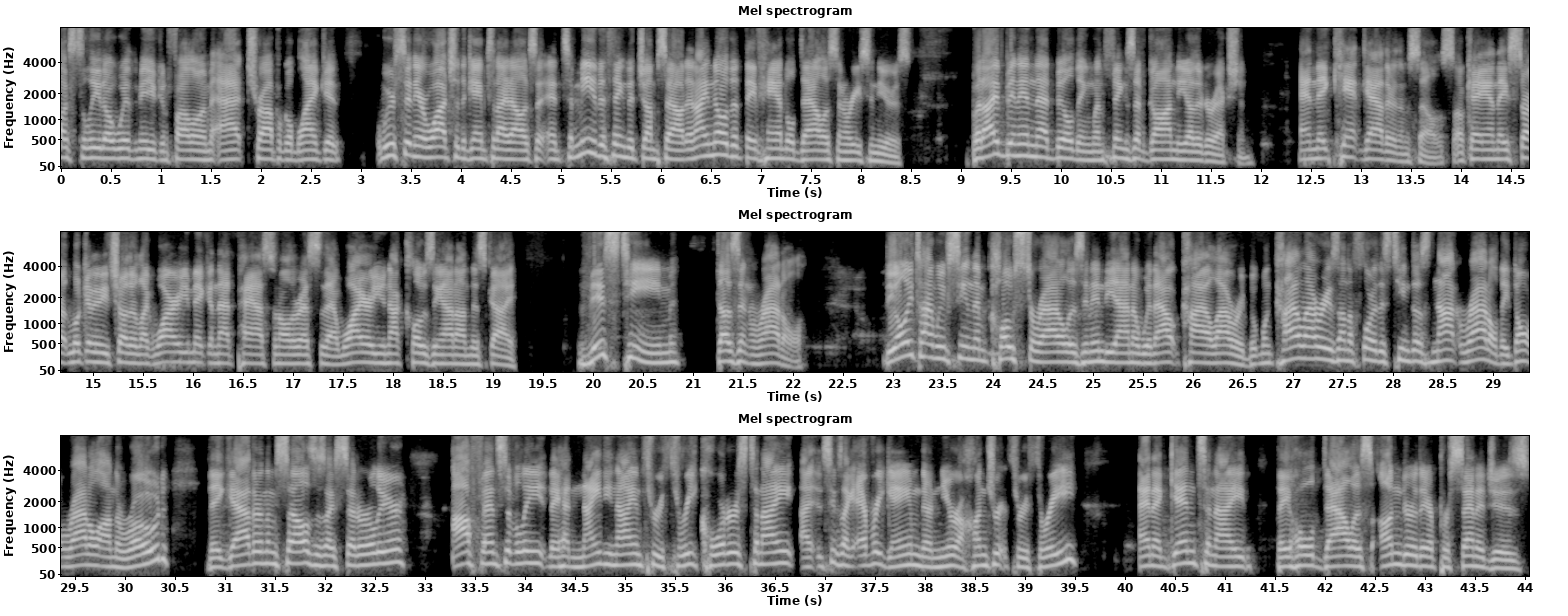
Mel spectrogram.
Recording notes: The podcast is live from Dangerous Minds Brewing in Pompano Beach.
